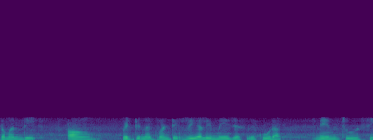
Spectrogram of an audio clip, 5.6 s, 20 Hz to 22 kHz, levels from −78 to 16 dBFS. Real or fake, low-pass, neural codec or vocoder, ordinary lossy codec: fake; 3.6 kHz; codec, 24 kHz, 1.2 kbps, DualCodec; MP3, 32 kbps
